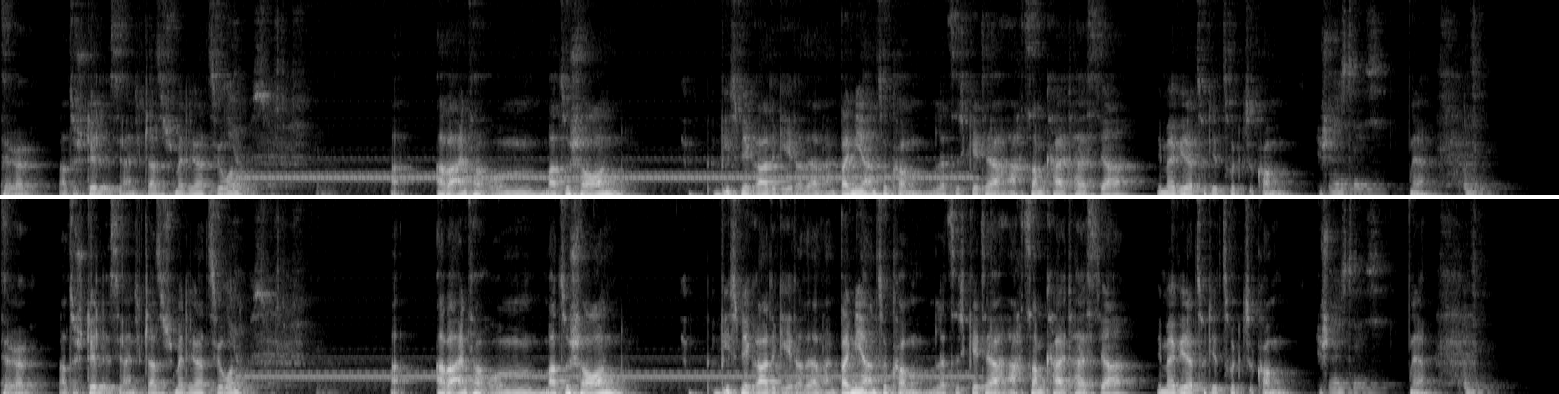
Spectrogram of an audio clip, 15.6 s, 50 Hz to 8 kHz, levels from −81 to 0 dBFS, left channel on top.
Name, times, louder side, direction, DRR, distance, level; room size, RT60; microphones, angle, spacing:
voice 1, 0.0-2.4 2.8-3.0 3.9-6.4 6.9-11.3 11.6-12.9 13.2-13.3 14.1-14.7, right 3 dB, 30° right, 0.5 m, -24 dB
voice 2, 2.2-2.6 2.9-3.4 13.3-13.8 14.4-14.8, equal, 10° left, 3.9 m, -37 dB
sound 1, 2.3-9.7, left 1 dB, 30° left, 6.2 m, -40 dB
16.0 x 7.8 x 7.7 m
head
